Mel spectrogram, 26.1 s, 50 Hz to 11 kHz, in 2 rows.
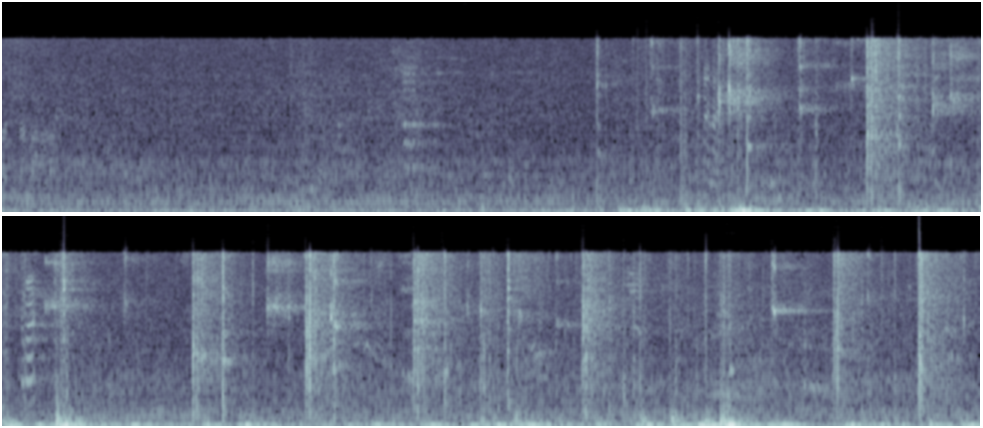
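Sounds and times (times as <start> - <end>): shoes squeaking: 8.0 - 26.0
rackets striking shuttlecock: 15.6 - 20.0, 20.8 - 21.3, 24.1 - 25.9.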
